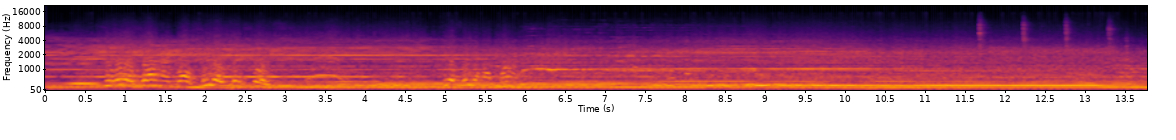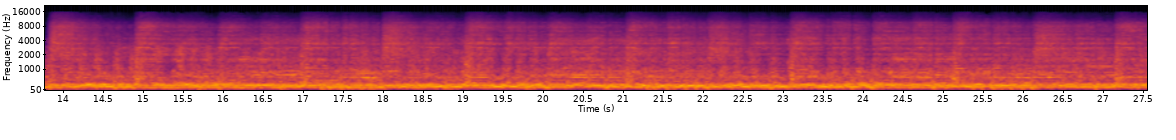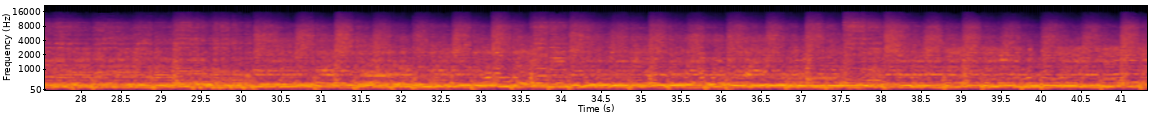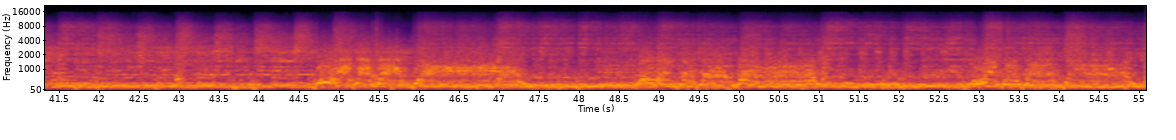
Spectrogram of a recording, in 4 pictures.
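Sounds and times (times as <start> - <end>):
drum kit: 0.0 - 55.0
heavy metal band playing: 0.0 - 55.0.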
